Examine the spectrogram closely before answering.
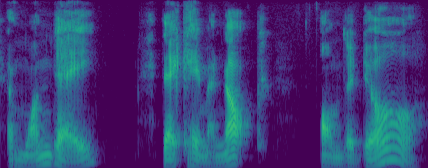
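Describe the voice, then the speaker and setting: A man's voice: on the low side, sing-song, measured pace, husky, heavily acted. A man voicing a vain, bossy, spiteful stepsister in a chatty, self-satisfied comic pantomime monologue. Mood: smug, gossipy.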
